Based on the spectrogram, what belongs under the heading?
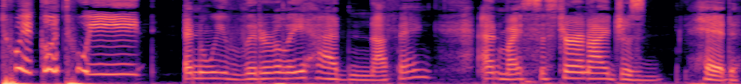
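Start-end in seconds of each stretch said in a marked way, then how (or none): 0.0-1.1 squeaky, very high, tiny cute voice. Repeating the little voice that knocked on the door: tiny cute little voice. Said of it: "the cutest, tiniest little voice".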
